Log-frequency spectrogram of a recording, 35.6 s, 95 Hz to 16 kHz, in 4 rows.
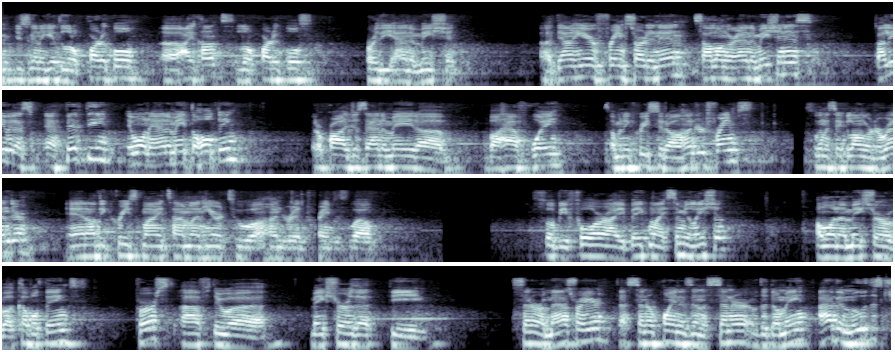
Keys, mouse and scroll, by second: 2.9-7.6 scroll down 19, 12.1 click, 15.2 click, 16.5 KP_0, 18.6 click, 26.8 middle click, 33.7 middle click.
